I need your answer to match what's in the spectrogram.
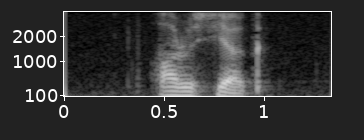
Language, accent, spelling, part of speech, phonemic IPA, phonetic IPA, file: Armenian, Eastern Armenian, Արուսյակ, proper noun, /ɑɾuˈsjɑk/, [ɑɾusjɑ́k], Hy-Արուսյակ.ogg
- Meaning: 1. Venus 2. a female given name, Arusyak, Arusiak, and Arusiag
